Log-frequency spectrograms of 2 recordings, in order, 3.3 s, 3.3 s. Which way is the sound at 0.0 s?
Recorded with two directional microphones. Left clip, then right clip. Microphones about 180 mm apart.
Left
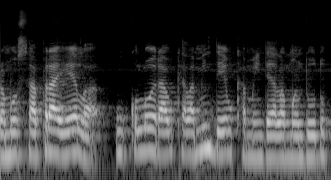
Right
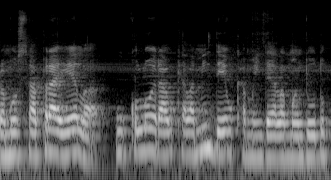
10° left (ahead or behind).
